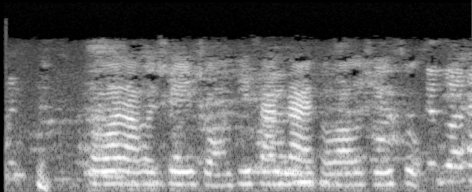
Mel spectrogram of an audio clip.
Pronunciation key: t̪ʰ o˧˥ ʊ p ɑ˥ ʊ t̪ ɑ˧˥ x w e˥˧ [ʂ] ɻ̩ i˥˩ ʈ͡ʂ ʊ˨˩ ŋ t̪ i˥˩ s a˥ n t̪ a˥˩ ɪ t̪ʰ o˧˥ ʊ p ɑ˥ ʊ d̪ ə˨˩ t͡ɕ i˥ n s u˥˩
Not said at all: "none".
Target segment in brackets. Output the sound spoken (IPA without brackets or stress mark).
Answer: ʂ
